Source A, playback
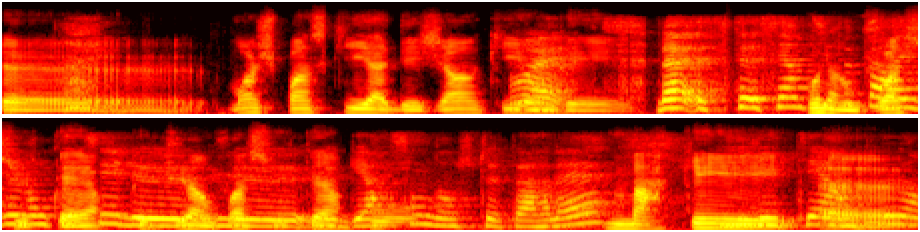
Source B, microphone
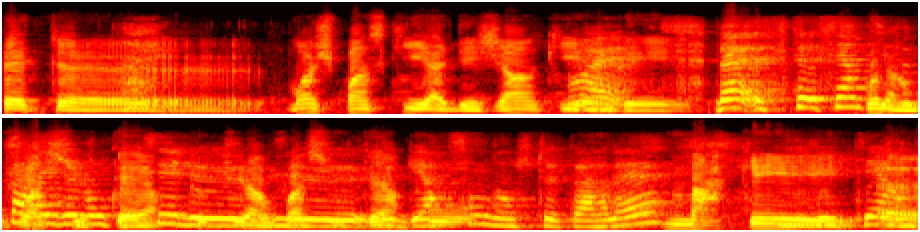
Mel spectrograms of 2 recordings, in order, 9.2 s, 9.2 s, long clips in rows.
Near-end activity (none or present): none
